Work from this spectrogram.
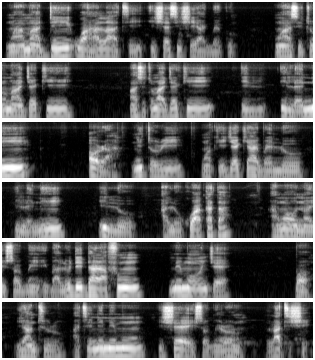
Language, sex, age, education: Yoruba, male, 46-60, tertiary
